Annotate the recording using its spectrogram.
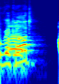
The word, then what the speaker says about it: Ricard: You never say the D, Paul Ricard. – Paul Ricard. – I never say Paul Ricard. Do you say Paul Ricard? – I say Paul Ricard.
